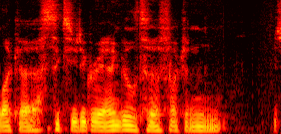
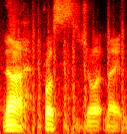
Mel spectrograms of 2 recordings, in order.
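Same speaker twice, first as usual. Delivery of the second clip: drawn-out, loud dismissive scoff; 10 dB louder than usual. Real, not acted. Gamer mocking Australian army recruitment, loud scoff. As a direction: scoff it at full volume, slowly.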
